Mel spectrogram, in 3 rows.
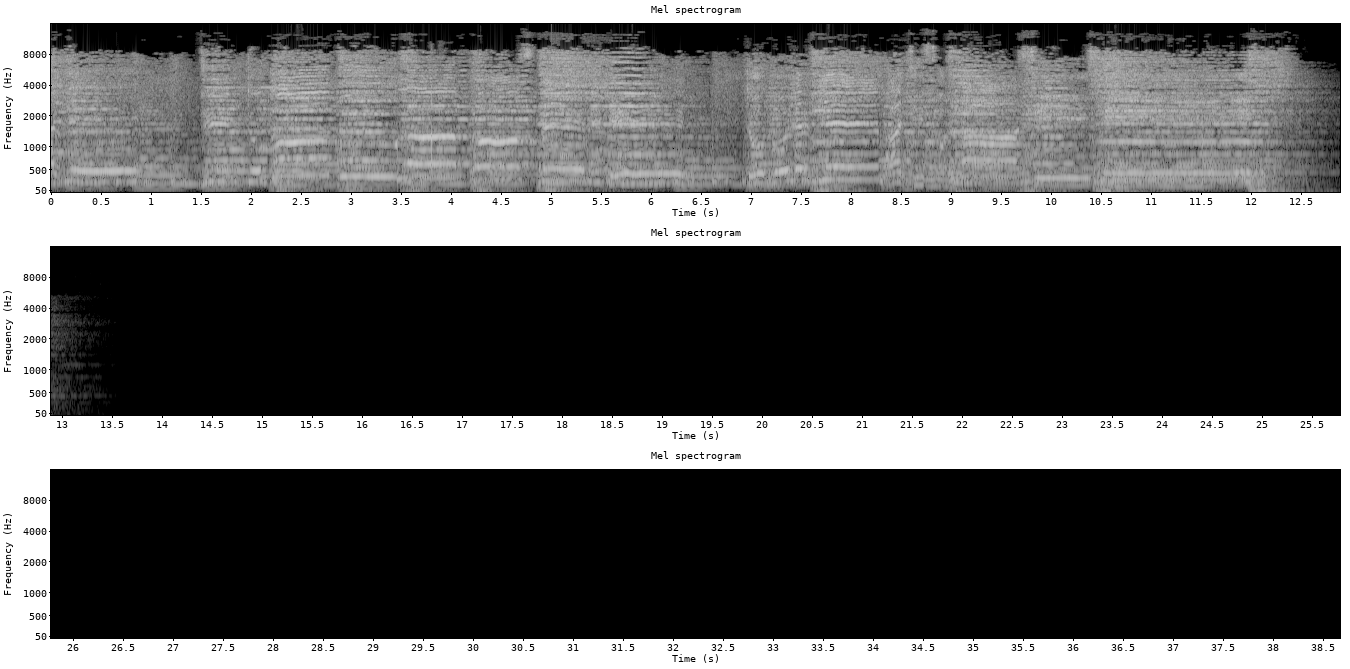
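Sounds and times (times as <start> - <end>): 
a national anthem: 0.0 - 13.1.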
